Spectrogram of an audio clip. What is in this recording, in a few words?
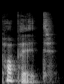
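"poppet", British English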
